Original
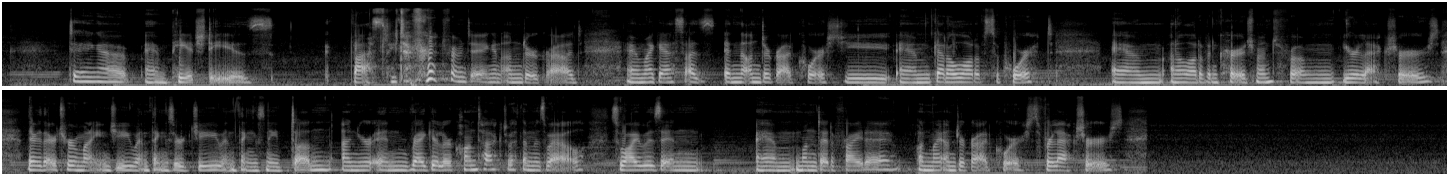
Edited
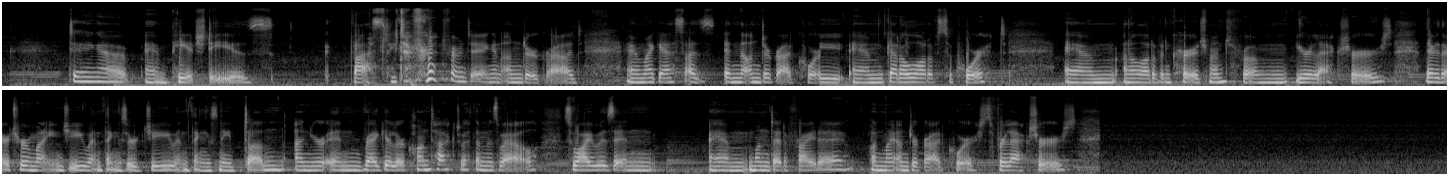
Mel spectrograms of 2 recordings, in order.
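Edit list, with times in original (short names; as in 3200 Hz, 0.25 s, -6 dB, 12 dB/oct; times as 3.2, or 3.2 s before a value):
8.18–8.65 cut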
